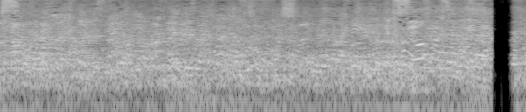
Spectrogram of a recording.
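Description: Several people talking at once in a steady chatter, with no single voice standing out.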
